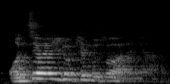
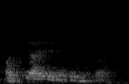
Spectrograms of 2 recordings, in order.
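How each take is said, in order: First: Loud stern rebuke; Jesus rebuking, loud and stern. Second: Much softer, fast, gentle reproach; hushed, disappointed rebuke. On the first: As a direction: scold the frightened disciples. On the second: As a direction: ask it quietly, almost to yourself. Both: Retold or imitated. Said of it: "이렇게 책망하셨어요".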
